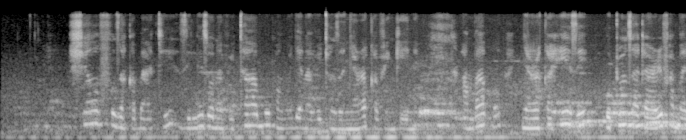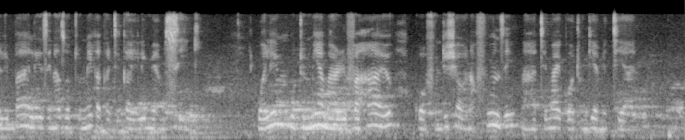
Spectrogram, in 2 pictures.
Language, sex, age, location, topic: Swahili, female, 18-24, Dar es Salaam, education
